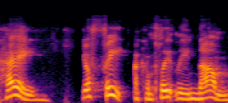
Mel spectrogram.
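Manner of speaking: ordinary talk, nothing marked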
